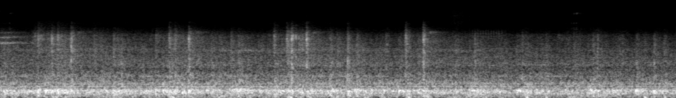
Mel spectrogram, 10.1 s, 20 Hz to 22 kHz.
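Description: PKP Intercity ED161 (PESA Dart) electric multiple unit running away along the track: a steady rail rumble with scattered clicks of wheels over rail joints and a faint steady hum.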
